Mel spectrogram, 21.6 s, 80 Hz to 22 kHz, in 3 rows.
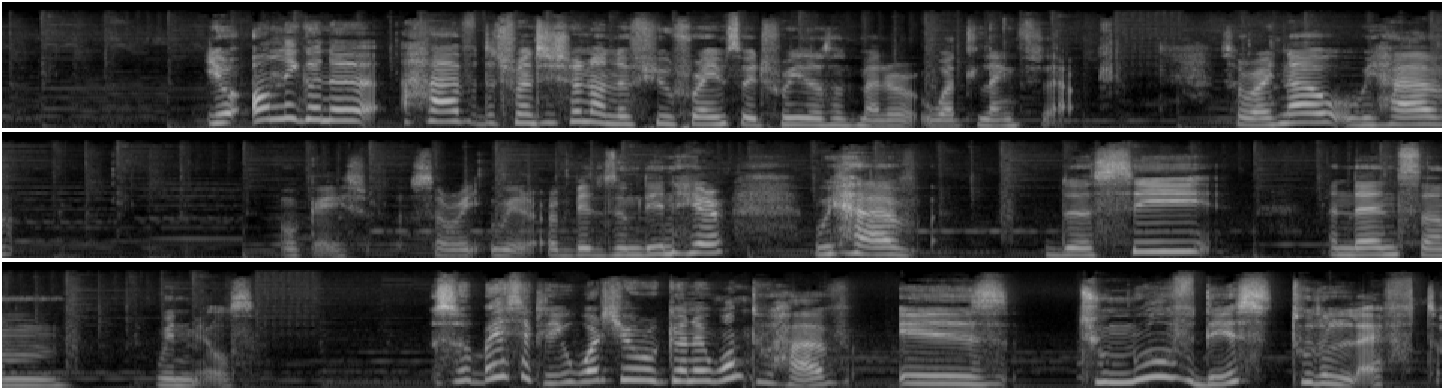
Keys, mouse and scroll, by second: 0.3-0.7 scroll up 1, 0.7 click, 1.9 click, 4.9-6.2 scroll up 2, 6.2 click, 6.2-7.0 scroll up 1, 7.0 click, 7.8 click, 9.6 click, 10.0 click, 11.5 click, 12.6 click, 14.1 click, 18.3 click, 19.5 click, 20.0 click.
